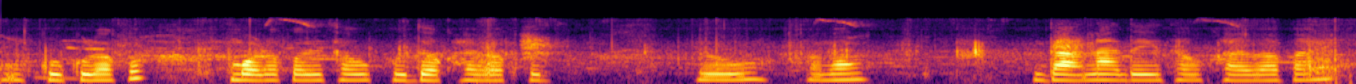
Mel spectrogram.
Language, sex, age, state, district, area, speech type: Odia, female, 18-30, Odisha, Subarnapur, rural, spontaneous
